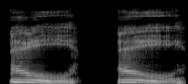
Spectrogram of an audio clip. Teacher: y su sonido fuerte desabocado es como suena en el abecedario en realidad es un diptongo son dos sonidos juntos una e y una y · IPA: /eɪ/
